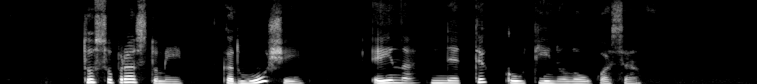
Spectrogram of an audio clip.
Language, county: Lithuanian, Telšiai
